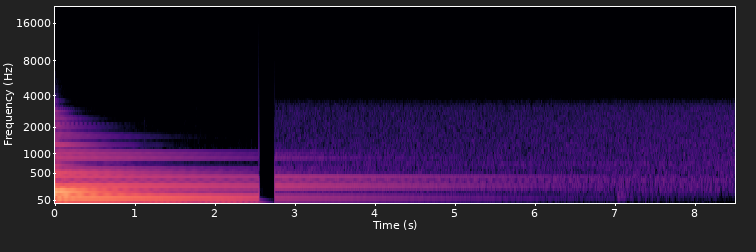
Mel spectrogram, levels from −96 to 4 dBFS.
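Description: At 2.55 s the audio drops out for about 200 ms, then returns through what is likely an input switched to a poorer device, staying that way to the end. From there nothing reaches above 3.8 kHz, so the sound turns dull and boxy, and a fresh background hiss appears, roughly 35 dB under the signal, while loudness barely changes. The brief gap and the new noise floor set this apart from a simple filter or codec bandwidth drop.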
